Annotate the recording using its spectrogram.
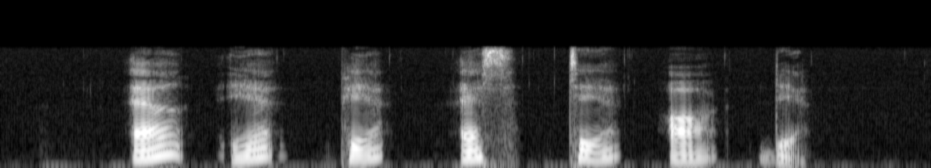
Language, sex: Norwegian, female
